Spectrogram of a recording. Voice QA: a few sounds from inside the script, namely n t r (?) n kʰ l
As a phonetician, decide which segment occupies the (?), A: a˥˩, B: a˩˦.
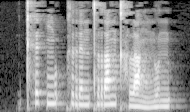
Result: A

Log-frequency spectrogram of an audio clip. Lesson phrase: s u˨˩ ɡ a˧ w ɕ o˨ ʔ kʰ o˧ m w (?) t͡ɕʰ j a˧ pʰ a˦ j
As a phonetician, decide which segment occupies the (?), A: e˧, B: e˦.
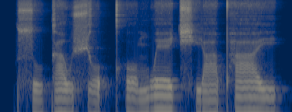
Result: B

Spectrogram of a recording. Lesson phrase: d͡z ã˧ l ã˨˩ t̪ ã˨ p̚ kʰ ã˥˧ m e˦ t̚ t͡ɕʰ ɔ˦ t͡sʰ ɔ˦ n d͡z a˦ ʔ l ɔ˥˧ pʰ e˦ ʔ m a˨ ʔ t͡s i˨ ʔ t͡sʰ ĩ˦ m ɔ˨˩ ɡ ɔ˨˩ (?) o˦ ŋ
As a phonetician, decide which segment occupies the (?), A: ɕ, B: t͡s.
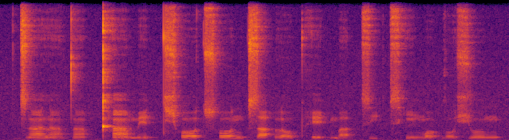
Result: A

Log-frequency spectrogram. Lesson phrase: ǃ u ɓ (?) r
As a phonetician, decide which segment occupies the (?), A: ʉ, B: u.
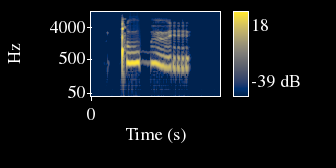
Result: A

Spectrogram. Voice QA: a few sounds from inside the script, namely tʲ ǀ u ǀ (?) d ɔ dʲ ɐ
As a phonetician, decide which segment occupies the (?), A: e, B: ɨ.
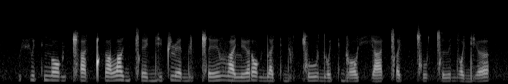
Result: B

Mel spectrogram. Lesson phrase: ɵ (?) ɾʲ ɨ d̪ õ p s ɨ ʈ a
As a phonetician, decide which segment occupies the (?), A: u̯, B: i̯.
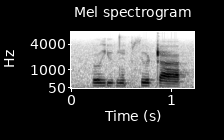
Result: B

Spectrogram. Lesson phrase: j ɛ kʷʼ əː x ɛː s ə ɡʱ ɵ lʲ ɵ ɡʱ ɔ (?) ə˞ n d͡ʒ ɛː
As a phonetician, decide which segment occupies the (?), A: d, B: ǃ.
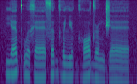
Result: A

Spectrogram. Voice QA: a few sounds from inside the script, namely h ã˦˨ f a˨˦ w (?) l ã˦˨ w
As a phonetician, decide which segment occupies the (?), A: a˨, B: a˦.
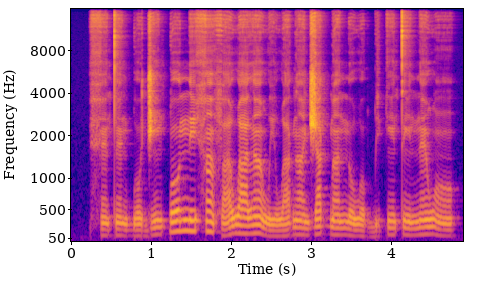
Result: B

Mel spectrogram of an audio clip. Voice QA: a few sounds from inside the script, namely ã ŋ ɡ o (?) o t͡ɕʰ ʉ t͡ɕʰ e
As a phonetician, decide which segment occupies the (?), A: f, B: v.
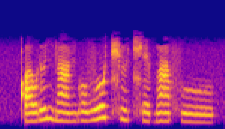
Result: B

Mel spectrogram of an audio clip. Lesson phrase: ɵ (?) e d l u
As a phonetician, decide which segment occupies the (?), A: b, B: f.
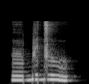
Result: A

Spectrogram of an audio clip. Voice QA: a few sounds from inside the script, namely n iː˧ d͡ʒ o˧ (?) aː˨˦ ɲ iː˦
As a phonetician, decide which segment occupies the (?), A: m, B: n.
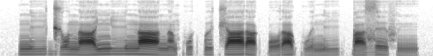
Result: B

